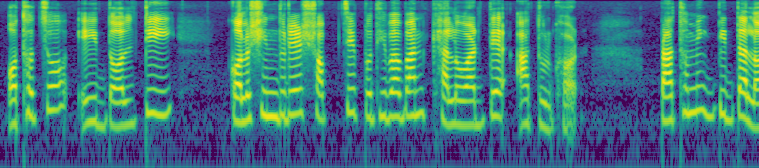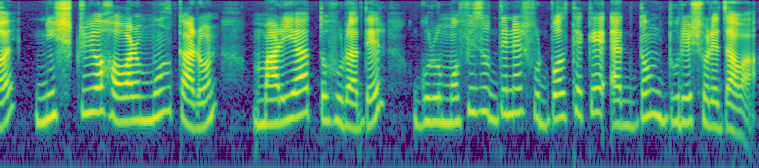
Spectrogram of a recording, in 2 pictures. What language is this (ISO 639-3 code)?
ben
